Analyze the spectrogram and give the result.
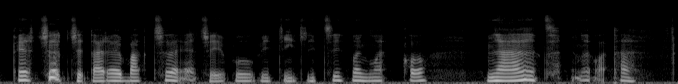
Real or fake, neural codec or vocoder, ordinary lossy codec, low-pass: fake; autoencoder, 22.05 kHz, a latent of 192 numbers a frame, VITS, trained on many speakers; none; none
